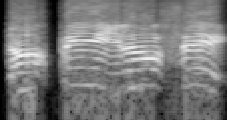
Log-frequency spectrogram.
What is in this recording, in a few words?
TORPEDOES, french; Battle Engine Aquila; XBOX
